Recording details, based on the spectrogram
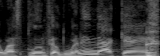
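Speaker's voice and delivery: ordinary talk, nothing marked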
